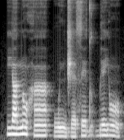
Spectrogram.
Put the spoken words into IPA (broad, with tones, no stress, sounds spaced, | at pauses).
j a˦ n ɔ̃˦˨ h ã˧ | w ĩ˨ d͡ʒ ɛ˨ s e˧ d u˧ ɡ͡b e˦ j ɔ̃˦˨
